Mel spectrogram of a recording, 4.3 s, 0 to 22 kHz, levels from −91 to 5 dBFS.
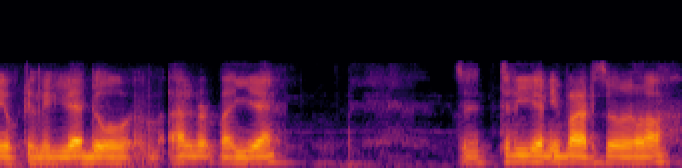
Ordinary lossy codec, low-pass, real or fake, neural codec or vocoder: none; 5.4 kHz; fake; codec, 16 kHz in and 24 kHz out, 0.6 kbps, FireRedTTS-2 codec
